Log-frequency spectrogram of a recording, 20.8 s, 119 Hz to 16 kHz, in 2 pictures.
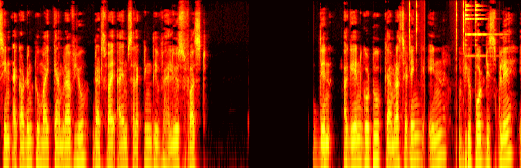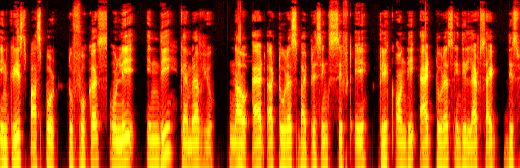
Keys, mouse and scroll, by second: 0.7-2.3 drag, 3.1-4.7 drag, 8.2 click, 8.4 scroll down 7, 9.5 click, 9.7-10.3 scroll down 7, 10.3-11.8 drag, 14.4 shift+a, 17.0-18.5 drag.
